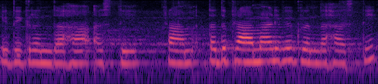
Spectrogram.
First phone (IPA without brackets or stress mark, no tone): i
